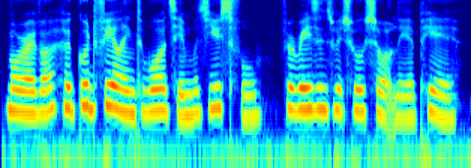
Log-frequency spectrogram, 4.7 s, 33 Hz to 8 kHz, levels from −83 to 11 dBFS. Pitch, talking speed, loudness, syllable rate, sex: 210 Hz, 180 wpm, -18 LUFS, 5.3 syllables/s, female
